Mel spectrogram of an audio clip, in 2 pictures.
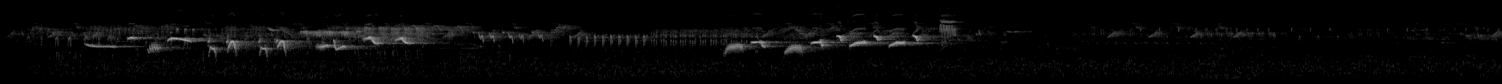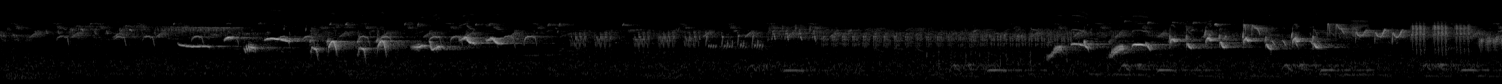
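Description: A male Japanese thrush singing its breeding-season territorial and courtship song. Four loud phrases, each a quick run of falling whistled notes, come about every eight seconds, with softer twittering between them.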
